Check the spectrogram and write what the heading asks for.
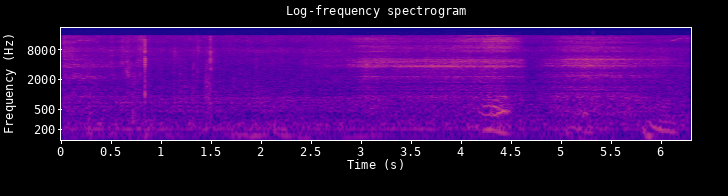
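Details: Person sleeping after working seven straight nights, snoring: low rasping breath noise with soft snorts over steady room hiss.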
